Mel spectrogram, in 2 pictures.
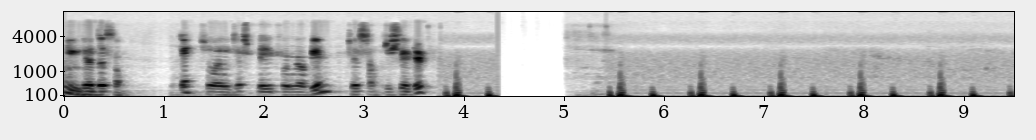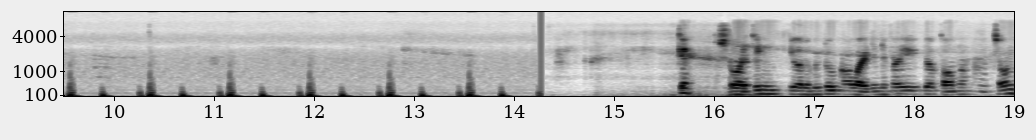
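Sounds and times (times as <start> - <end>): heartbeat thumps: 3.8 - 4.4, 5.4 - 14.1
low steady hum: 5.4 - 14.3.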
